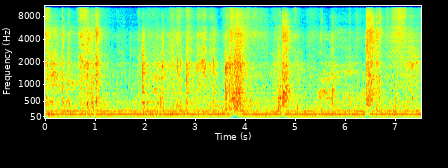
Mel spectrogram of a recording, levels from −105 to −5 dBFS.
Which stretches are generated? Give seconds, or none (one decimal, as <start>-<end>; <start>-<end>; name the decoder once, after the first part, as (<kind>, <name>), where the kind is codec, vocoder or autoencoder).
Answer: 5.7-7.5 (autoencoder, DAC-VAE)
